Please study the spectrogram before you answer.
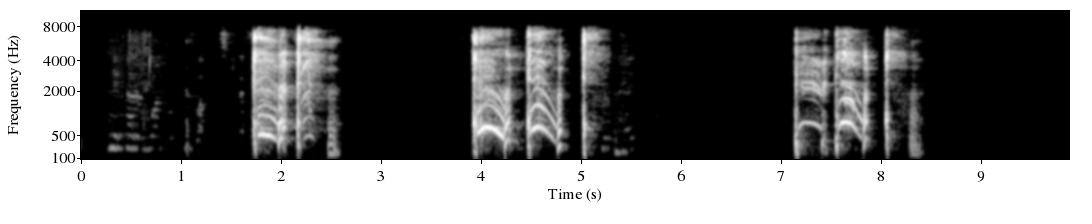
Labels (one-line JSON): {"expert_labels": [{"quality": "good", "cough_type": "dry", "dyspnea": false, "wheezing": false, "stridor": false, "choking": false, "congestion": false, "nothing": true, "diagnosis": "upper respiratory tract infection", "severity": "mild"}], "age": 56, "gender": "female", "respiratory_condition": false, "fever_muscle_pain": false, "status": "COVID-19"}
